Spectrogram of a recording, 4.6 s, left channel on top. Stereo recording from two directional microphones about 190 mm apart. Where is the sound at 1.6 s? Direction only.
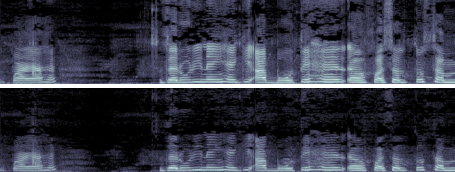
60° left (ahead or behind).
